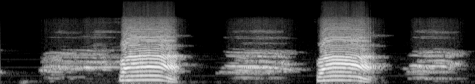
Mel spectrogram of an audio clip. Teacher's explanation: थोड़ा सा गैप रखे ताकि हवा निकले तो फा अदा हो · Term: हवा निकलनी चाहिए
